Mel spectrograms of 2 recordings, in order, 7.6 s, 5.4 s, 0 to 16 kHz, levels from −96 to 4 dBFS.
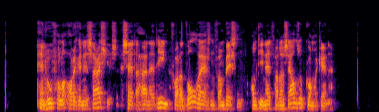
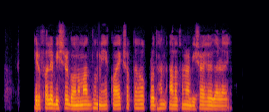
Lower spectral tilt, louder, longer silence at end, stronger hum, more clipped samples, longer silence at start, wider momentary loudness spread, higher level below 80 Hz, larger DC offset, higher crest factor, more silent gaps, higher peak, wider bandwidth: second, -5.5 dB/octave vs -7.5 dB/octave; about the same, -17 LUFS vs -19 LUFS; about the same, 0.9 s vs 0.8 s; neither; neither; about the same, 0.75 s vs 0.7 s; about the same, 6 LU vs 6 LU; about the same, -56 dBFS vs -58 dBFS; neither; about the same, 18 dB vs 18 dB; neither; about the same, 0 dBFS vs -2 dBFS; first, 8 kHz vs 7 kHz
